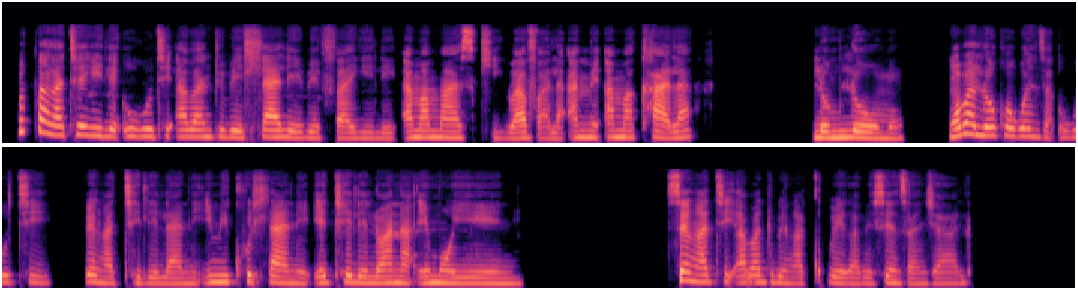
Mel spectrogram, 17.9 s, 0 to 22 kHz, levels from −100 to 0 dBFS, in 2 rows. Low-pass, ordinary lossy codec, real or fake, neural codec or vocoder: 10.8 kHz; MP3, 96 kbps; real; none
